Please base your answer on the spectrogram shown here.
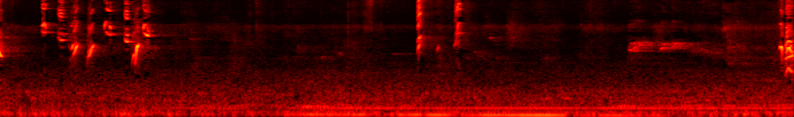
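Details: Singing European goldfinch, a white-chinned caged male taken five months before, near spring: scattered sharp twittering notes at the start, then sparse chips and a short buzzy trill over a low steady hum.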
